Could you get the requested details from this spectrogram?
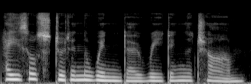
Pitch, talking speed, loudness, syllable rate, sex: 180 Hz, 190 wpm, -15 LUFS, 4.5 syllables/s, female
